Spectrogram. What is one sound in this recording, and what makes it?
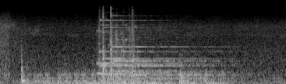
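A bright, ringing chime sounds as a chest opens.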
